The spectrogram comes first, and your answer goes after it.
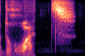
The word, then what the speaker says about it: droite: On voit donc maintenant attention la troisème direction c'est à droite. À droite. Ici tu dois prononcer le T parce qu'il y a un E.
